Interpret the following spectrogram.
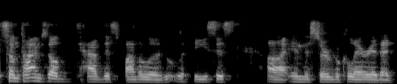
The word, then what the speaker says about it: spondylolisthesis: But because there's anterior dislocation, it's spondylolisthesis, I think is how you properly pronounce it, spondylolisthesis.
